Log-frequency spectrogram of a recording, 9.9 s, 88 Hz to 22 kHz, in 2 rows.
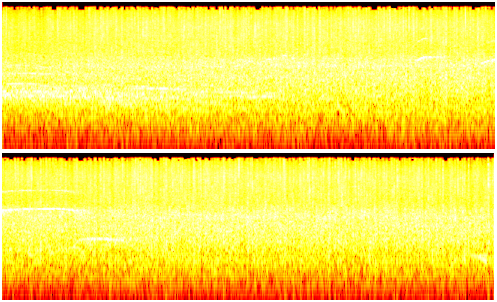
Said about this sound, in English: As the characteristic Radio 4 wolf whistling abates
